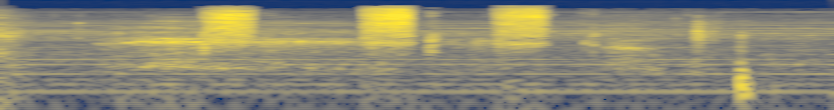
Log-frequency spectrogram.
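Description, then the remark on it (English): Three short, hissing bursts of a throat spray pump, evenly spaced, each a quick sharp spritz over a quiet background, followed by a faint soft thump. “Let me get my throat spray out here. Here we go. Three shots.”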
